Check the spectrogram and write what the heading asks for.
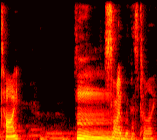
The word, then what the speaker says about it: Ti: non-philistine i've always said ti good for you chris yeah for those of you who don't know nvidia have said it's pronounced tai but this is kind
